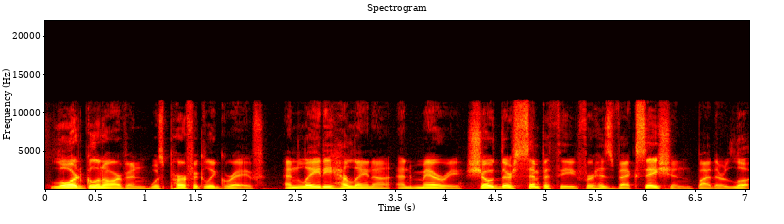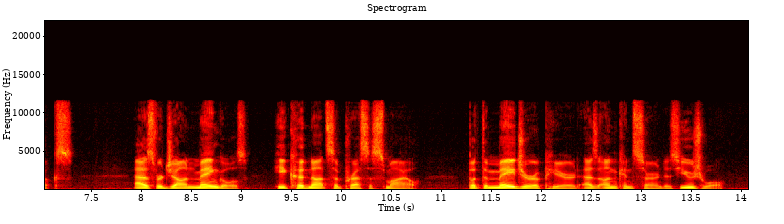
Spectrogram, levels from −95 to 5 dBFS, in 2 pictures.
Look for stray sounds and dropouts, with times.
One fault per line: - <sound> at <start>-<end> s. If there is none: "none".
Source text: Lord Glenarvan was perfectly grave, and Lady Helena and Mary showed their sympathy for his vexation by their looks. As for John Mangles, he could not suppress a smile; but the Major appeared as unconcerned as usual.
none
